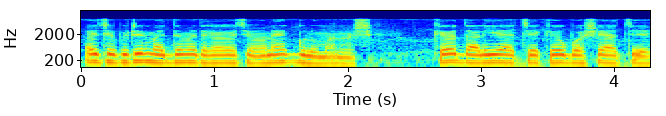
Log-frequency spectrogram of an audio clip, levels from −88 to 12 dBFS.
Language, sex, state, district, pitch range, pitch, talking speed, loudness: Bengali, male, Assam, Hailakandi, 150-165 Hz, 155 Hz, 180 wpm, -15 LUFS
